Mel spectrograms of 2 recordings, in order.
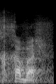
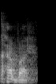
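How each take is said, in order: First: It starts with a throaty, rasping kh sound. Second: It starts with a plain aspirated k sound. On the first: The speaker calls it right. "there is dot below kha. So it is khabar" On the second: The speaker calls it wrong. "not khabar"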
